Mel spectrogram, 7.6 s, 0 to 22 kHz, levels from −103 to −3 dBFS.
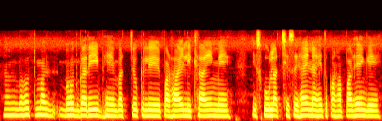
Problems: constant background noise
